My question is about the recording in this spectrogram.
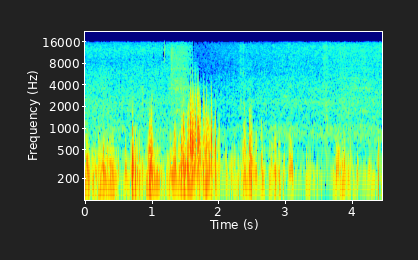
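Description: Wind rustle on a phone microphone with irregular soft knocks from walking on pavement, busiest in the first two seconds with a brief hissing swell, then quieter.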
